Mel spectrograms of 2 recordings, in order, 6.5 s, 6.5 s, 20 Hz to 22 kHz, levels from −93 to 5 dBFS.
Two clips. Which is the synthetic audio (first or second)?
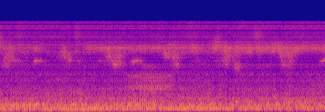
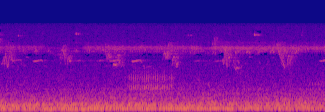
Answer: first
